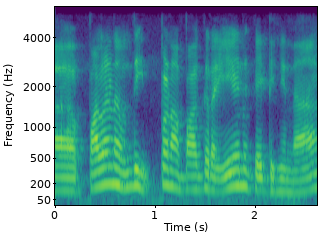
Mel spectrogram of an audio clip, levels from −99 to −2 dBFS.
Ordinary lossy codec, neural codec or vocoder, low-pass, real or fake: none; codec, 16 kHz, 6 kbps, DAC; 5.4 kHz; fake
